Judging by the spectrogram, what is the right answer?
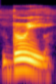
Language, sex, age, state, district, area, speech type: Odia, male, 18-30, Odisha, Koraput, urban, read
